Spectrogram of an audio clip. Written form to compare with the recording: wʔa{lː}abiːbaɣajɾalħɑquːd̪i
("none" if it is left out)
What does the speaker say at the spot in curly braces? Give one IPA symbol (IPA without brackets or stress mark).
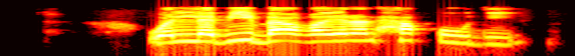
lː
